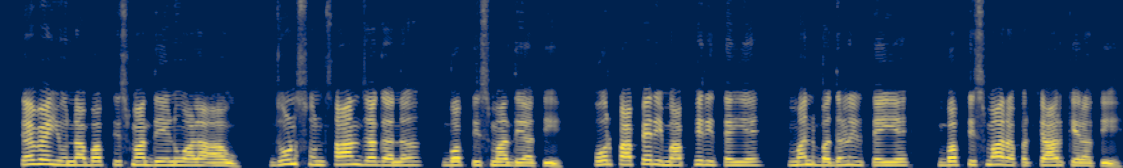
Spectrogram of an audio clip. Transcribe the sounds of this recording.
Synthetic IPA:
t̪ɛːβɛjɐɦnːabɐp̚t̪ɪsmad̪eːɽ̃ũaːɭaaːu | d͡ʒʊɽ̃sʊnsaːnd͡ʒɐɡanɐ | bɐp̚t̪ɪsmad̪eːjat̪i | ɦoːɾpaːpeɾimaːpʰiɾit̪ɛ̃ːĩjɛ̃ | mɐnbɐd̪ə̃eɾit̪ɛ̃ːĩjɛ̃ | bɐp̚t̪ɪsmaɾapɾɐt͡ʃaːɾkeːɾat̪iː

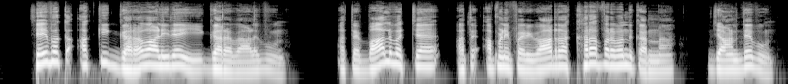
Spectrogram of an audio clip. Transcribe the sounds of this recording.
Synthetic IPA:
seːʋəkɐkːiɡʱɐɾaʋaːɭiɾɛiɡʱɐɾaʋaːɭɛbʱuːn | ɐt̪ɛbaːlbɐtːʃɛ | ɐt̪ɛʔɐpɽ̃epɐɾɪʋaːɾːakʰɐɾap̬ɾbɐ̃nd̪kɐɾna | d͡ʒaːɽ̃d̪ɛbʱuːn

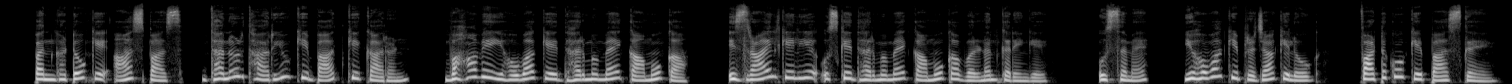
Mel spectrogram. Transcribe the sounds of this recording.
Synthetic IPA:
pɐnɡʱəʈõkeʔaːspaːs | d̪ʱɐnʊɾt̪ʰaːɾijõkibaːt̪kekaːɾəɽ̃ | ʋɐɦãʋejɐɦoːʋaked̪ʱɐɾmmɛ̃kaːmõka | ɪs̬ɾaːɪlkelieʔʊsked̪ʱɐɾmmɛ̃kaːmõkaʋɐɾɳ̃ənkɐɾẽːŋ̆ɡeː | ʊsːɐmə | jɐɦoːʋakipɾɐd͡ʒakeloːɡ | faːʈəkõkepaːsɡɐẽː

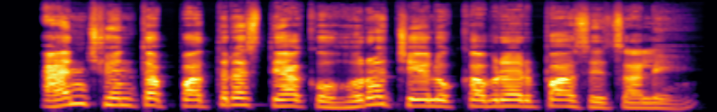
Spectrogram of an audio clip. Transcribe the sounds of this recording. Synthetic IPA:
ɛ̃ːnt͡ʃʰʊnt̪apɐt̪ɾəst̪eakoɦoːɾot͡ʃeːlokɐbɾaɾepaːset͡saːle

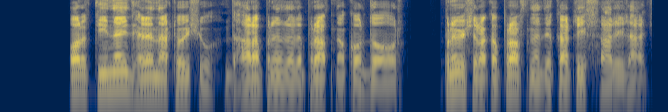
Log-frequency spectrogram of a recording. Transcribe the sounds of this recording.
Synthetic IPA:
ɔɾt̪ɪnãĩd̪ʱeːɭɛnaːʈʰoɪʃud̪ʱaːɾapɾɛ̃ːdaɾɛpɾaːɾt̪ʰənakɔɾd̪ɔɔɾ | pɾɐmeːʃəɾakapɾaːɾt̪ʰənãd̪ekaːʈisaːɾiɾa̰ːd͡ʒ

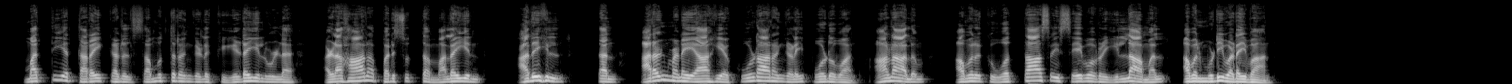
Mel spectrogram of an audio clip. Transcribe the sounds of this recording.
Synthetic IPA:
mɐt̪ːɪjɐt̪ɐɾɐɪkːɐɽɐlsɐmɯt̪ːɪɾɐŋɡɐɭɯkːɯɪɽɐjɪlʊɭːɐ | ʔɐɻɐɣaːnɐpɐɾɪsɯt̪ːɐmɐlɐjɪn | ʔɐɾɯɣɪl | t̪ɐn | ɐɾɐɳmɐɳɐɪjaːɣɪjɐkuːɽaːɾɐŋɡɐɭɐɪpːoːɽɯʋa̰ːn | aːnaːlɯm | ʔɐʋɐnɯkːɯɔt̪ːaːsɐɪsɛjʋɐʋɐɾɐɪlːaːmɐlʔɐʋɐnmʊɽɪʋɐɽɐɪʋa̰ːn

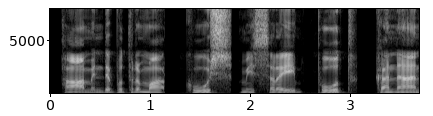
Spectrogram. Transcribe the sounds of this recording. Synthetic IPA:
haːminde̞put̪rɐmːaːrkuːɕmisrɐjmpuːt̪ʰ | kɐnaːn

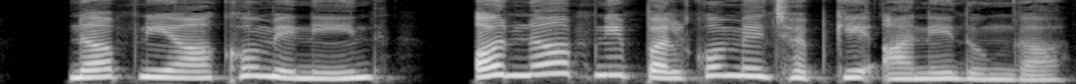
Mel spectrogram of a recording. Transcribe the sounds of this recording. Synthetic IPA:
nɐɐpniãːkʰõmẽnĩːnd̪ | ɔːɾnɐɐpnipɐlkõmẽd͡ʒʱɐb̚kiʔaːned̪ũːŋɡaː

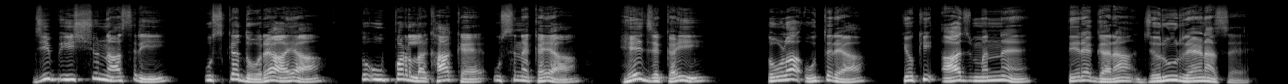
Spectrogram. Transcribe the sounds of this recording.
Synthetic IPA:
d͡ʒɪbjiːsunaːsɾi | ʊskɛd̪ʱoːɾɛaːja | t̪oʊpːəɾlɐkʰakɛʊsnɛkɛɦja | ɦed͡ʒɐkɐi | t̪oːɭaʔʊt̪ɾja | kjõːkiaːd͡ʒmɐnːɛ | t̪eːɾɛɡʱɐɾãd͡ʒɐɾuːɾːɛːɽ̃asɛ̰ː

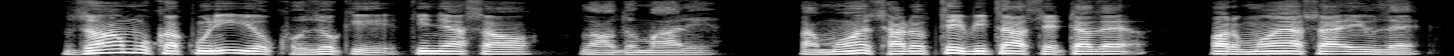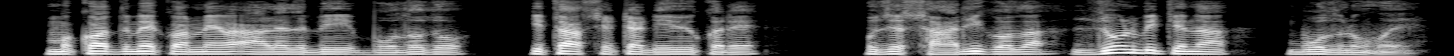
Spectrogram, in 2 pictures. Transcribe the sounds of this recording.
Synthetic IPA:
d͡zãːɔ̃mʊ̃kʰakʊɽ̃iɪɔkʰoːd͡zɔkit̪ɪnɛ̃aːsaɔ | laːɔd̪ɔmaːɾe | t̪amɔ̃ɛsʰaːɖɔt̪ebʱit̪aːseːʈalɛ | ɔɾmɔ̃ːɛ̃aːsaeːulɛ | mʊkɐd̪mɛkɔɾnɛaːɭɛlɛbʱiboːlɔd̪ɔ | kit̪aːseːʈaɖeːukɐɾɛ | ɦʊd͡zɛsaːɾiɡɔlːad͡zʊɽ̃bʱit̪ɪnã | boːlɽ̃ɔ̃ɦoːɛ

